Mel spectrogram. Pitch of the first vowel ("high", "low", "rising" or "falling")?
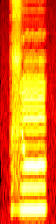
high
